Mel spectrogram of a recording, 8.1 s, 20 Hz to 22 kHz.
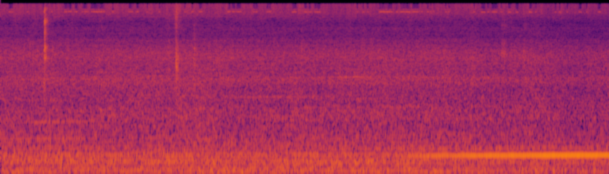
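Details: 2020 Pleasure Way Plateau FL (2019 Sprinter 3500XD), recorded by phone at 80–90 km/h after drive shaft and differential replacement: road roar then steady mid-pitched whine that holds; driveline whine, source not pinned down.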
